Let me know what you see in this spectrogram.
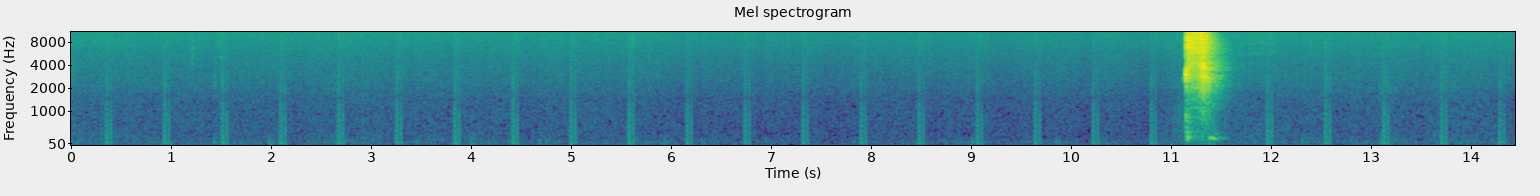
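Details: A single short, sharp sneeze burst from an adult man in a quiet room with steady soft ticking in the background.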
